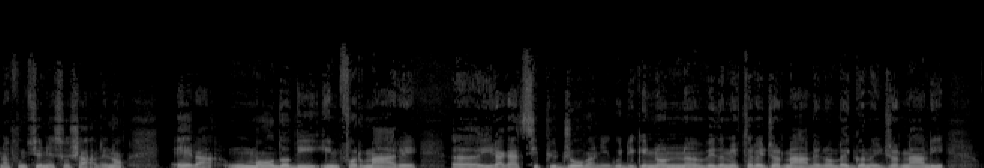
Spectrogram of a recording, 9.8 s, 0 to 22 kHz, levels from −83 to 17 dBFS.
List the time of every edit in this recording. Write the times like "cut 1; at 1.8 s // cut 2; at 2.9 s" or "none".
cut 1; at 1.6 s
